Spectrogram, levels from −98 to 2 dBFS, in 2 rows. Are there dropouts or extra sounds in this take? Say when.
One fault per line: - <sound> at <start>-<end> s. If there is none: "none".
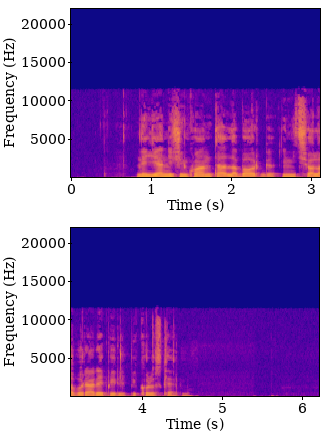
none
